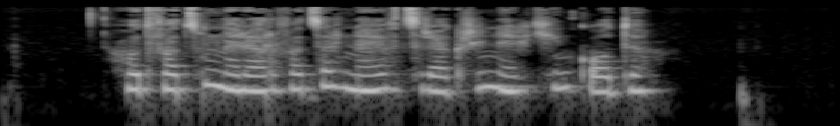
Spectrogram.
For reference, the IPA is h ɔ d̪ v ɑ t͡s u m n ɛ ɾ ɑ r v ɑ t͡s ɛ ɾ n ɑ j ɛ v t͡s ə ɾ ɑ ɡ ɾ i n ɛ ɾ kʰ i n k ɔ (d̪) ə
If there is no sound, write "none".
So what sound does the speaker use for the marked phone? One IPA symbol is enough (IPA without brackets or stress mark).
d̪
